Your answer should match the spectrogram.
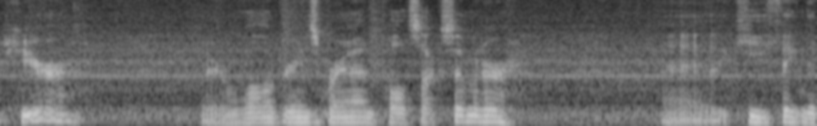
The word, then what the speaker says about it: oximeter: oximeter provides you know oximeter is from the big book of pronunciation I prefer it over oxy meter but thusly saving your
